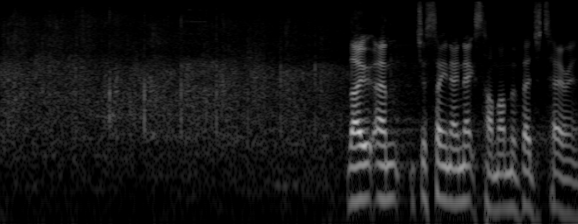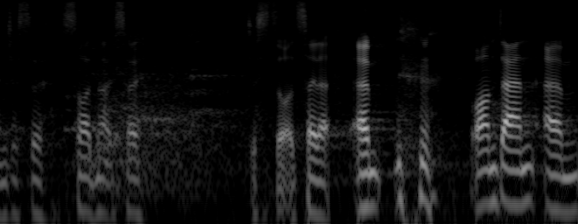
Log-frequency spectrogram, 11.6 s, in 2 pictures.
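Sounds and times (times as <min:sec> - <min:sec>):
audience applause: 0:00.0 - 0:03.7
speech: 0:03.5 - 0:07.4, 0:08.3 - 0:11.5.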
